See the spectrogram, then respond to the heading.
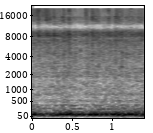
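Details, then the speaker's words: Truck with a freshly swapped replacement engine with a stage 3 cam, air hiss found with the MAP sensor unplugged, tune off: lumpy idle with an unevenly wavering rumble; runs rough, much better once the MAP sensor is reconnected. "Yeah. The map sensor not being hooked up might make it run weird."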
